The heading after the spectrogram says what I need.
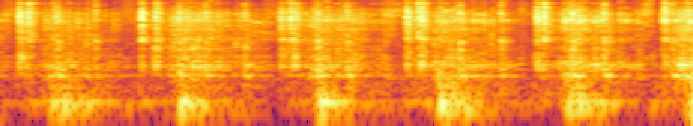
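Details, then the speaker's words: Sewing machine run at speed: dry rattly metallic clacking in bursts about every half second, quieter when slow; noise from lack of oil, needle touching the shuttle also possible. "तो आपको समझ लेना है कि इसमें machine के यल की वजह से यह मशीन आवाज कर रही है"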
